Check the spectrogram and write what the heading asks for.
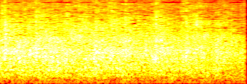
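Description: Audience applause, a steady clatter of many hands clapping that starts to thin out near the end.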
